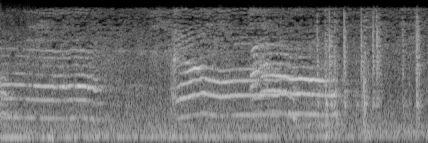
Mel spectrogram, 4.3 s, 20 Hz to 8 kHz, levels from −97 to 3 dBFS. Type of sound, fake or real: real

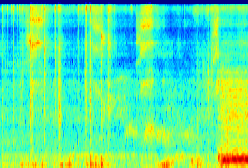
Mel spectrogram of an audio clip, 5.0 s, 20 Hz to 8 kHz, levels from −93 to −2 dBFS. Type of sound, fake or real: fake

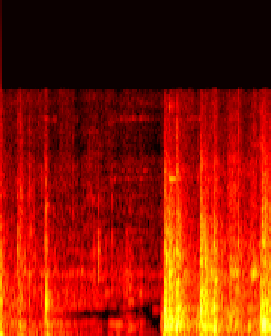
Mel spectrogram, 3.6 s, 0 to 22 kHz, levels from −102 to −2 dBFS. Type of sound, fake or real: real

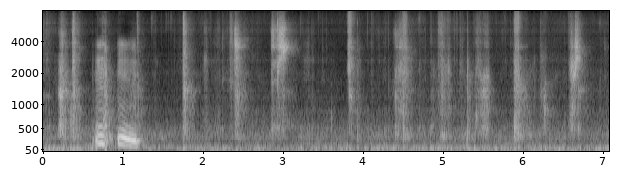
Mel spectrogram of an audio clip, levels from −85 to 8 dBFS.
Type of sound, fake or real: fake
